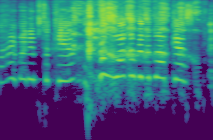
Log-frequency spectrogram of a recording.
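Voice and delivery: drawn-out, very high, squeaky voice. Retelling mimicking a friend on the podcast: imitating a friend's high-pitched voice. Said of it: "Then I mimicked his voice".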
